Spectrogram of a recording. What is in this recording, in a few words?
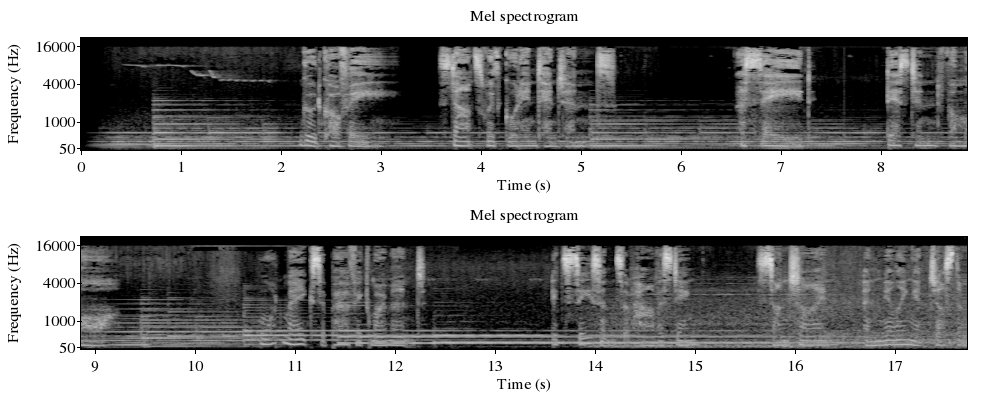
australian voice commercial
